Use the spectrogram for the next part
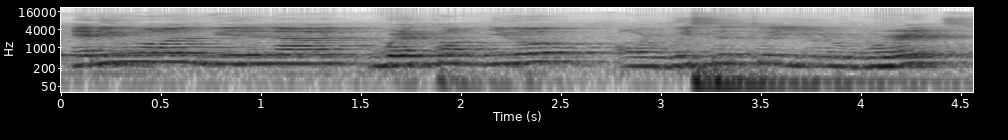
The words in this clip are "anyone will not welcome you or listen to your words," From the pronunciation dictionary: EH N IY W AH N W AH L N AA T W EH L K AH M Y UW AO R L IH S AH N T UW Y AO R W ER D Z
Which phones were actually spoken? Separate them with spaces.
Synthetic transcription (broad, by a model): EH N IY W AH N W AH L N AA T W EH L K AH M Y UW AO R W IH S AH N T UW Y AO R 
